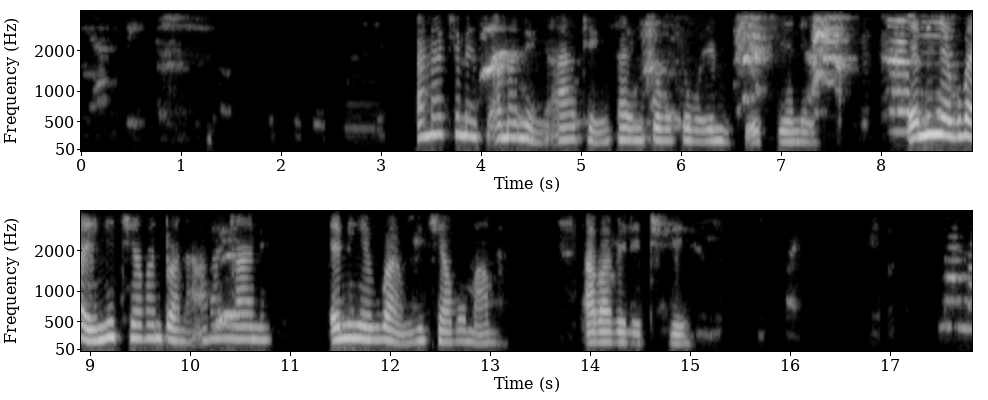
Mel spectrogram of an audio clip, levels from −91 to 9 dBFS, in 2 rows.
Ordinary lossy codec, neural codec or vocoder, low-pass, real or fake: Opus, 64 kbps; none; 3.6 kHz; real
